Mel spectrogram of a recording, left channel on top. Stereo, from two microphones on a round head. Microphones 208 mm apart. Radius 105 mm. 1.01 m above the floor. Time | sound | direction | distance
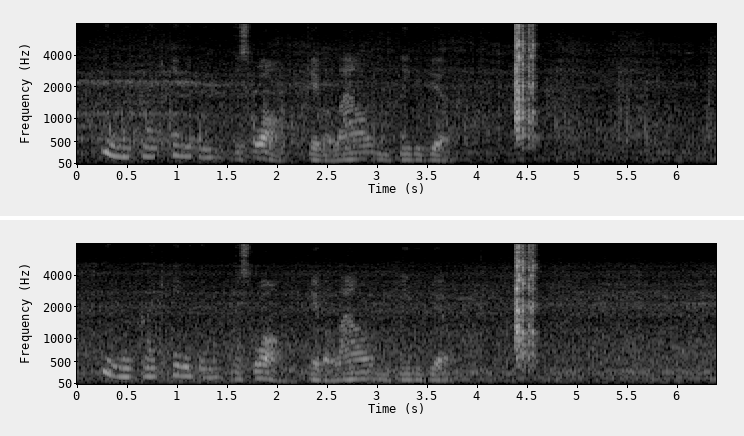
0.2 | a woman speaking | 65° left (ahead or behind) | 0.8 m
1.6 | a man speaking | 70° left (ahead or behind) | 2 m
4.4 | a camera shutter | 30° left (ahead or behind) | 0.8 m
